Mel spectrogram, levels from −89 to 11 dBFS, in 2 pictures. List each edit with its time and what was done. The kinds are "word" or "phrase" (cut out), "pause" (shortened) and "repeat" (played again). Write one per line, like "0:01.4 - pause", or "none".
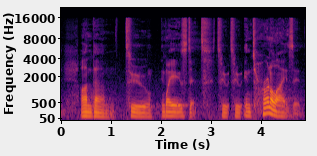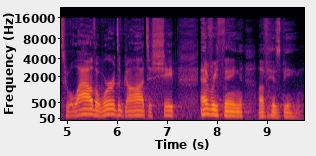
0:02.1 - word
0:02.5 - word
0:03.4 - repeat
0:07.6 - pause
